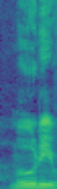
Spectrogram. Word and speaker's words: Moody: And his guys, Moody rhymes with duty.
